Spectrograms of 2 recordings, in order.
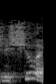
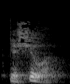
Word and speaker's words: Yeshua: Because Yeshua has a SH sound in it, and Greek doesn't have an SH sound.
